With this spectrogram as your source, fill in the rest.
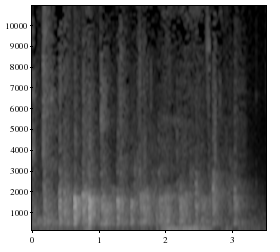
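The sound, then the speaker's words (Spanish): A crowd applauds the young men (los muchachos) steadily, a dense wash of many hands clapping at once with a few sharper claps standing out, without any voices. “Un aplauso a los muchachos.”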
